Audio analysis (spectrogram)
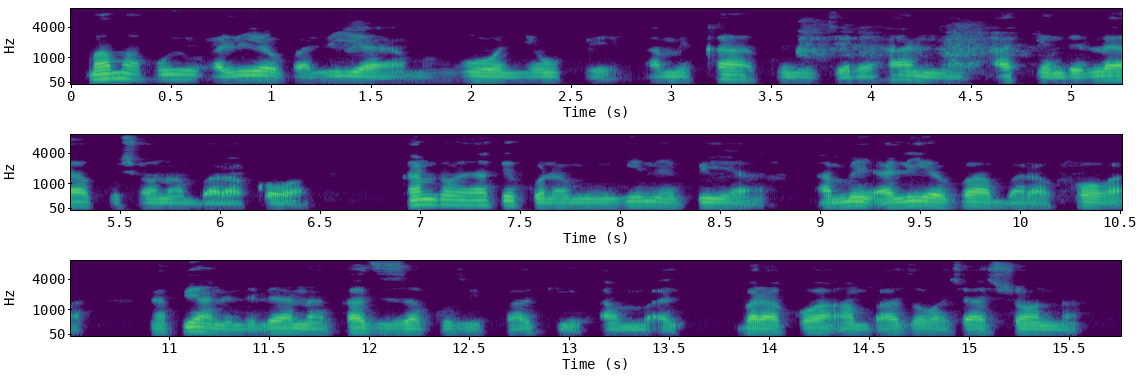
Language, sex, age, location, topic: Swahili, male, 18-24, Kisumu, health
